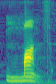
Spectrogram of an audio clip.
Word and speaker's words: month: فصل season شهر month انتبهوا لهذه الكلمة في الأخير تنطق ث ث month وحرف الأو ينطق هنا أ month month أعدها جيد شهر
